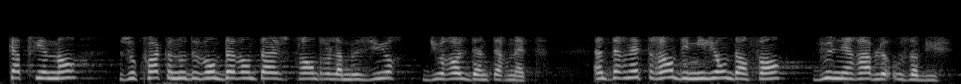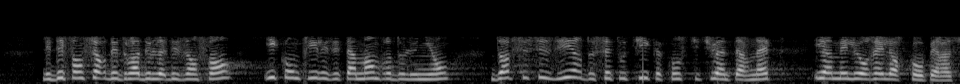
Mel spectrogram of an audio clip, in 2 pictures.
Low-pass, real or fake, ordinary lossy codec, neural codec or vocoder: 3.6 kHz; real; AAC, 32 kbps; none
